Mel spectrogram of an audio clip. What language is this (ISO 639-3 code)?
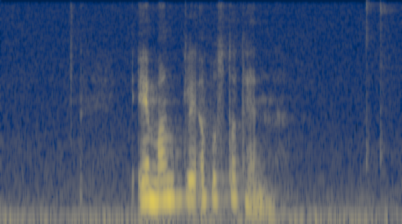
fao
